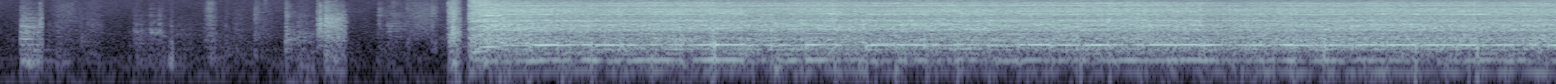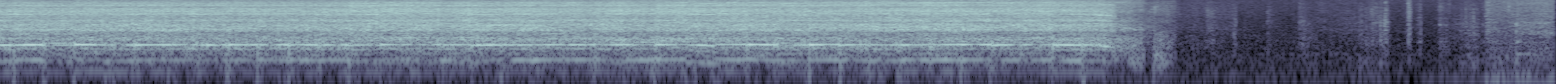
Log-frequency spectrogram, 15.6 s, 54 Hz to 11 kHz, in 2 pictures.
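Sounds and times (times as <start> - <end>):
vacuum cleaner running: 2.4 - 13.6.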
